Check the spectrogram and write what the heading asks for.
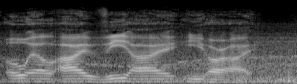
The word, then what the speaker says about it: Olivieri: Teofilo is Teofilo, and Olivieri is Olivieri.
